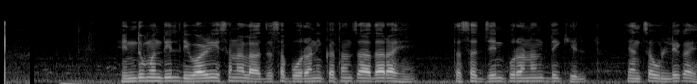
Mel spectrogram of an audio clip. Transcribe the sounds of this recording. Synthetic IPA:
hind̪umənd̪iːld̪iʋaɭiːesənalad͡zəsapoɾaɽ̃ikət̪ant͡saːd̪ʱaɾaɦe | t̪əsat͡s̚d͡ʑenpuɾanənt̪d̪ekʰiːl | jant͡saulːekʰaɦe

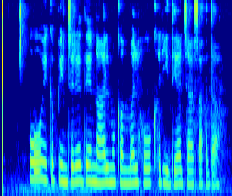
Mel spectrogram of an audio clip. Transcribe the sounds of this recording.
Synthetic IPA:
oːɪkpɪnd͡ʒɾeːd̪eːnaːlmʊkəmːəlhoːkʰəɾiːd̪ɪjaːd͡ʒaːsəkd̪aː

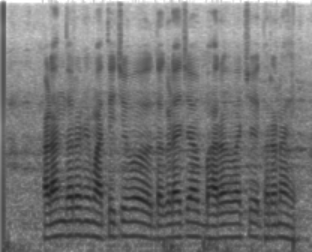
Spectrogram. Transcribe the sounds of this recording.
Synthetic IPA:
əɽand̪əɾanimat̪et͡ɕeʋəd̪əɡɽat͡ɕjabʱaɾʋat͡ɕed̪ʱəɾənaɦe

